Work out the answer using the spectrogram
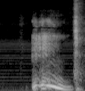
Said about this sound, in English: Clear your throat.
